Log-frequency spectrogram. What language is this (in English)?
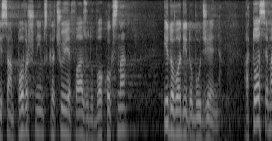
Serbian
